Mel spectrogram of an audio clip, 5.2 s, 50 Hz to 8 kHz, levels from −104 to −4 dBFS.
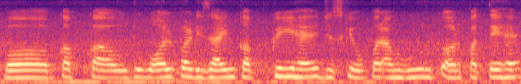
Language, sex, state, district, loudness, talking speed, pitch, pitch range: Hindi, female, Maharashtra, Mumbai Suburban, -14 LUFS, 195 wpm, 225 Hz, 215-230 Hz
